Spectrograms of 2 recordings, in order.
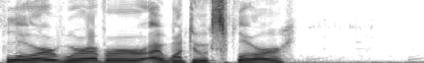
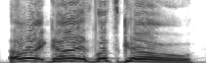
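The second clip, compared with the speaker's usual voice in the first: playful raised call to the troops; rallying call; 5 semitones higher, 3 dB louder, slower than usual. Pretend. Gamer rallying the creatures to follow, playful rallying call. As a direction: call them to move, a bit higher.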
